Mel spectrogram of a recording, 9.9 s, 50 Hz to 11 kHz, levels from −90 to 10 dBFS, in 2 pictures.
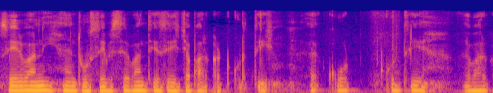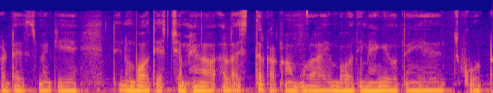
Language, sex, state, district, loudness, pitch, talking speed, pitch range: Hindi, male, Chhattisgarh, Kabirdham, -16 LUFS, 115 Hz, 230 wpm, 110-115 Hz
